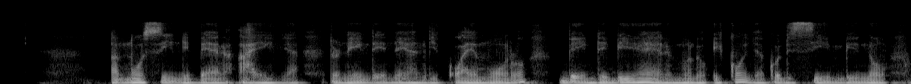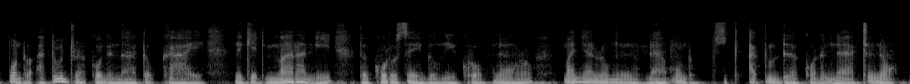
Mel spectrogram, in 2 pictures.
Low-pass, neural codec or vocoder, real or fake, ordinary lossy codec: 7.2 kHz; codec, 16 kHz, 1.1 kbps, Voila-Tokenizer; fake; none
